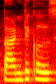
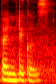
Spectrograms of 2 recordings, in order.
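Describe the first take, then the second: First: The first vowel is 'a' and the middle 'i'. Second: The first vowel is 'e' and the middle 'i'. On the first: The speaker calls it wrong. "नहीं होता है" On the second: The speaker calls it right. "पेंटिकल्स होता है"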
